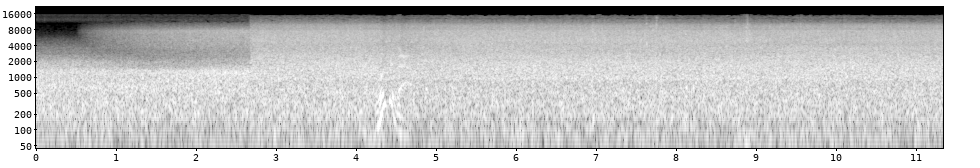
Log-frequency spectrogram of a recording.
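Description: A waterfall rushes loudly over rocks close by.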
